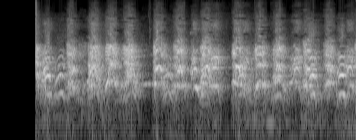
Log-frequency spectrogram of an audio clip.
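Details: Two six-month-old female Dobermanns give rapid, overlapping barks and yips in quick bursts.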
